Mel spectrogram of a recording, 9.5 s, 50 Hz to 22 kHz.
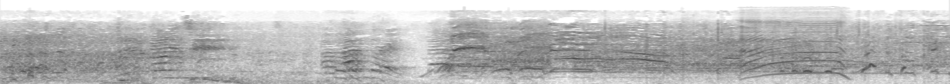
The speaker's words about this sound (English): You hear them yelling, that's Nicole Kidman. That's amazing. So they're just bidding. Well, it went from 19 to 100,000.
